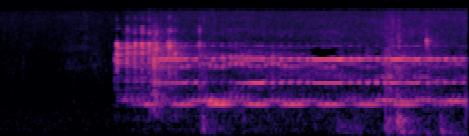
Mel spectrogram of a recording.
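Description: Toy Star Trek tricorder sounding a steady electronic tone that switches on about half a second in and holds.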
